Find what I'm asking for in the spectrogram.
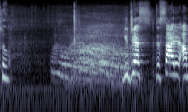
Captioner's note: audience jeers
